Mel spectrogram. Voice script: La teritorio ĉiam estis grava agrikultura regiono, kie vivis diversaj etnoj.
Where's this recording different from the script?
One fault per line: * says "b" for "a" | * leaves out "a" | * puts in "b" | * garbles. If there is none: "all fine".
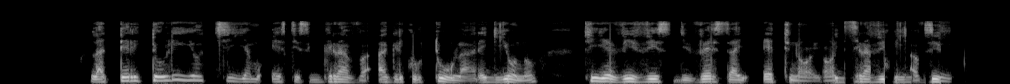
* garbles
